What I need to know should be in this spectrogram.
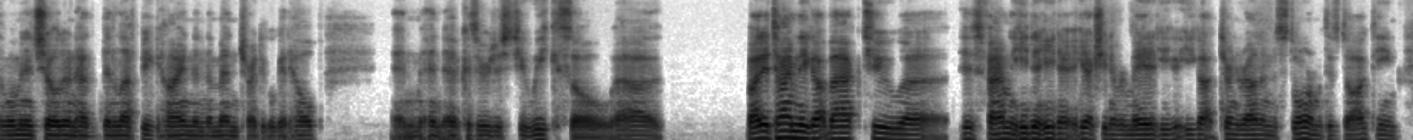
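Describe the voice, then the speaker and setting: A man talks fairly quickly in a fairly low, dark, mellow voice. His intonation stays fairly even over a quiet background. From northern Ontario, Cree First Nation community. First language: Cree. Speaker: musician. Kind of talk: interview. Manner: halting, many fillers and repeats.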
